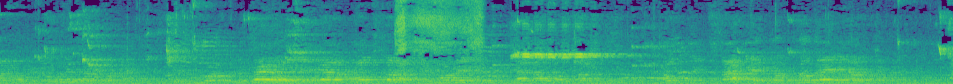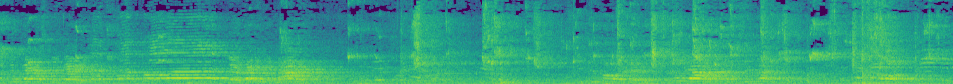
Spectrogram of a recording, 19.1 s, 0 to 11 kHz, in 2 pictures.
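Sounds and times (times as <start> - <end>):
voices echoing in gym: 0.0 - 19.0.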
